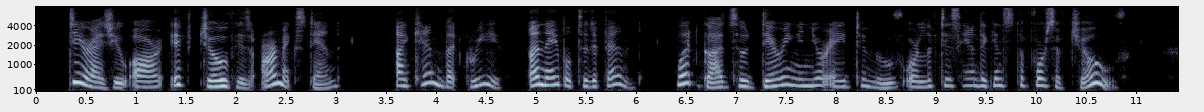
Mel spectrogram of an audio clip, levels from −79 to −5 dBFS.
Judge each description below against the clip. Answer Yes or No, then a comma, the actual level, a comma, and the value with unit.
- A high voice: Yes, high, 225 Hz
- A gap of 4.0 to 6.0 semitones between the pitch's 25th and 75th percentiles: Yes, average, 5.2 semitones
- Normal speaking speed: Yes, average, 180 wpm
